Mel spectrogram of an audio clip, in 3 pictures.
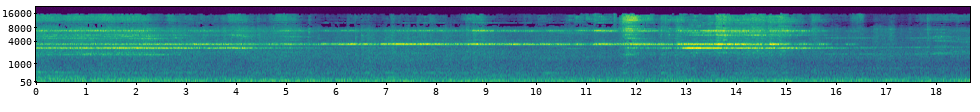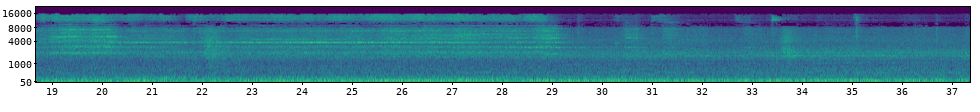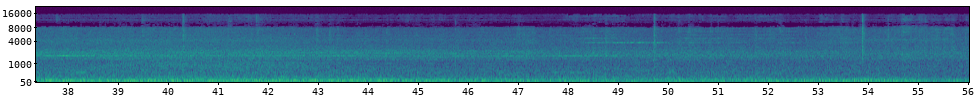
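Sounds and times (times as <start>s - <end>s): wheel squeal: 0.0s - 31.5s, 47.8s - 51.2s
freight train rumbling: 0.0s - 56.0s.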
